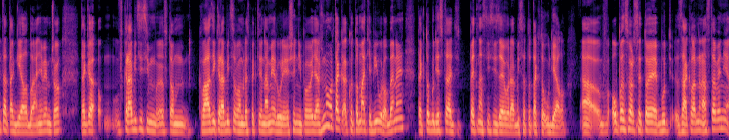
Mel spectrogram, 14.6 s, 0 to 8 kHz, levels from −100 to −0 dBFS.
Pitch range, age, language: 115-140 Hz, 20-39, Slovak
